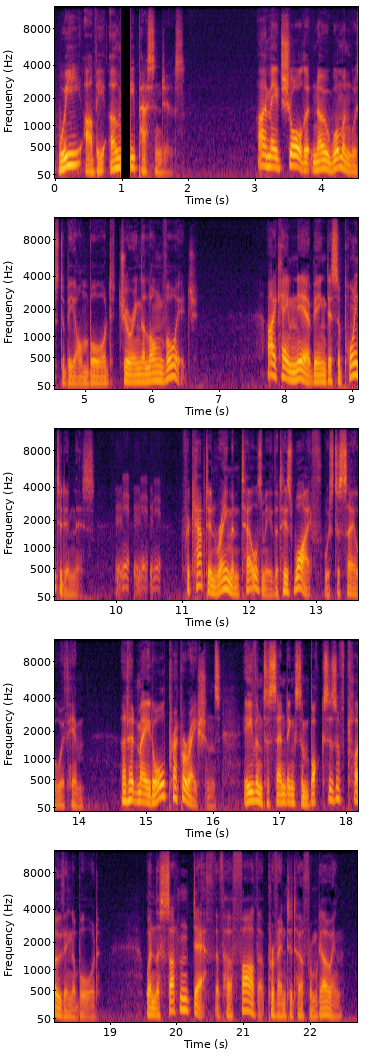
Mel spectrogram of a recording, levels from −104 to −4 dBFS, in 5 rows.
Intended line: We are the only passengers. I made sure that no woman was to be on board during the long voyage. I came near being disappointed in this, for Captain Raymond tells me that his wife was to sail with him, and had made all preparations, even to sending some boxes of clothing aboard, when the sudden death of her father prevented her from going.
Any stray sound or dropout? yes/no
yes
